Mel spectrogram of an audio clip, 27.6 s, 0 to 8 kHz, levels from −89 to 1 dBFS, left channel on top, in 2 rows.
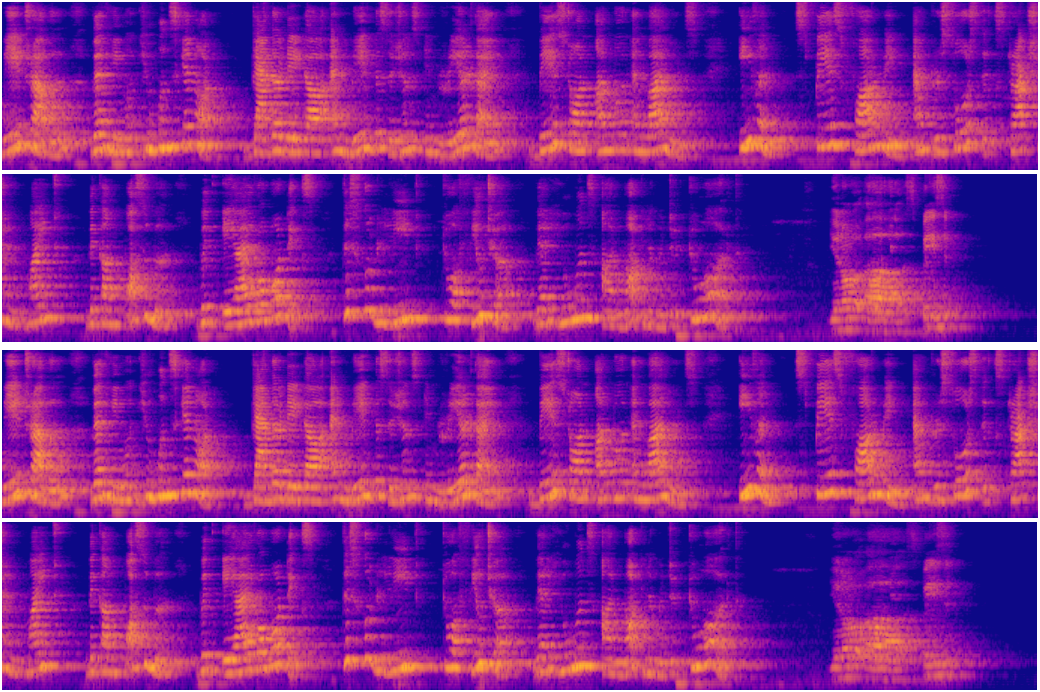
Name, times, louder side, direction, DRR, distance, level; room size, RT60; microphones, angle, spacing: voice 1, 0.0-2.8 3.2-6.6 7.0-9.2 9.8-10.3 10.6-14.6 14.9-16.1 16.4-17.9 18.4-19.3 19.7-20.6 20.9-23.5 25.4-25.5, right 1 dB, 15° right, -1 dB, 0.4 m, -25 dB
voice 2, 24.8-26.4, left 2 dB, 50° left, 2 dB, 0.5 m, -28 dB
4.1 x 2.0 x 3.1 m, 1.4 s
head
